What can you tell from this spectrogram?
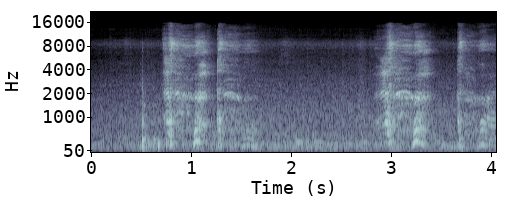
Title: Girl coughing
